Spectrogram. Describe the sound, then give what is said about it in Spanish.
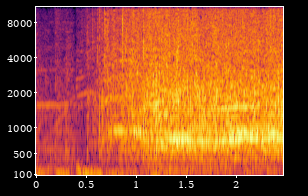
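Studio audience applause on a radio show, welcoming guest Pablo Ruiz, swells in after a brief moment and holds steady as a dense, loud wash of clapping to the end, with a faint tonal hum underneath. “Se llegó tarde el aplauso.”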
